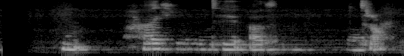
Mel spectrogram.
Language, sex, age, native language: Icelandic, female, 9, Icelandic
